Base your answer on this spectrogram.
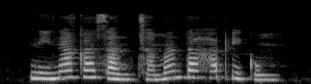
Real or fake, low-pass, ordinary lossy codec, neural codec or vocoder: real; 10.8 kHz; MP3, 64 kbps; none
